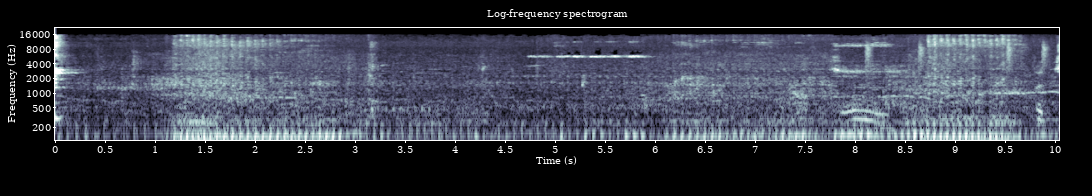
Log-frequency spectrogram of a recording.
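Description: Motorcycle engine running under the rider, its low beat swelling twice as the throttle opens, about a second in and again near the end.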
